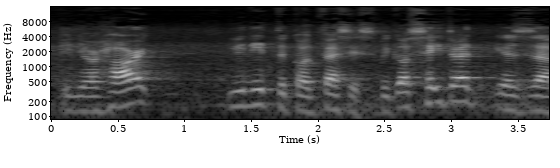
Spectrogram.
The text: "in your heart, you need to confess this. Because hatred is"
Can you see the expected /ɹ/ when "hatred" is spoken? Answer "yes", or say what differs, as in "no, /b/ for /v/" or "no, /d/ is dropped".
yes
